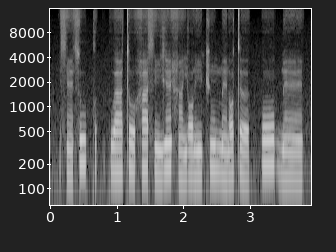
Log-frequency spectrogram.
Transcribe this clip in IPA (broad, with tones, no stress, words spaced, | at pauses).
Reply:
sɛ̃˨su˦k | kʷaː˧to˦˨ha˦ sĩ˨ɣɛ̃˦hã˨ jɔ˨ɾĩ˨t͡ʃũ˧ mɛ̃˨ɾɔ˦tə˨ | oː˦ɡ͡bɛ̃˨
